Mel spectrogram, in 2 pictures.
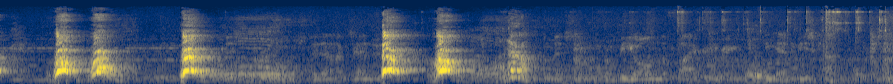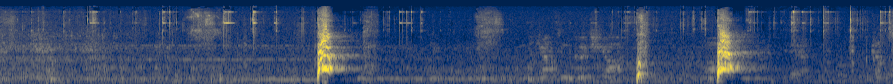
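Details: Papi, a pet dog, reacting to the doorbell with a cluster of sharp barks over the first five seconds. Only scattered single barks follow, with faint voices and household noise in the background.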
